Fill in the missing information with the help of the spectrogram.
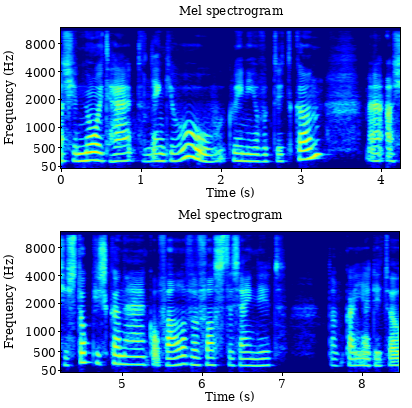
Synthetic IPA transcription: sjənoːjtɦaːk̚dɔndɛŋkjəuɪkʋeːtniɔfɪɡ̚dɪtkɑnmʔa̰rʔɑ̰lˠsjəstɔkjəskɑnɦaːkəɔ̰fhɑlˠəvəv̥ɑstəzɛjndɪt | d̥ɔnkɑnjədɪtʰo

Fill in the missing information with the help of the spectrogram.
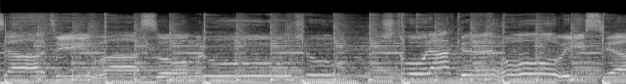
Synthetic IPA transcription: saɟi | lasɔmɾu | ʒu | ʃt̪ʋɔɾakɛɦɔli | sɪa

